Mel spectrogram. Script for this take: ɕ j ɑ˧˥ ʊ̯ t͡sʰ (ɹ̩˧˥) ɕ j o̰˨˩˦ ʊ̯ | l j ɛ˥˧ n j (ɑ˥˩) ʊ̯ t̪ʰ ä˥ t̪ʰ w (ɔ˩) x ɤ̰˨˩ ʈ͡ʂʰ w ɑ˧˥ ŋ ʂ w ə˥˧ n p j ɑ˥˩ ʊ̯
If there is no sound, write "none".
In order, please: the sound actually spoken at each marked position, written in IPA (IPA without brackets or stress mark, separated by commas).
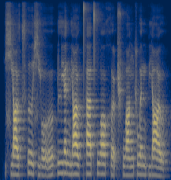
ɹ̩˥˩, ɑ˥˩, ɔ˥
